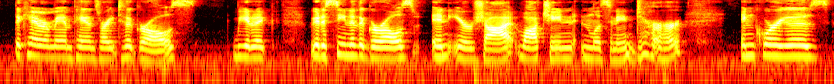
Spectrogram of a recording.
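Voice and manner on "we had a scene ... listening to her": ordinary talk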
